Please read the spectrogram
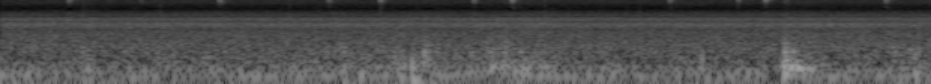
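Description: Steady low background hiss, with a soft low thump about five seconds in.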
